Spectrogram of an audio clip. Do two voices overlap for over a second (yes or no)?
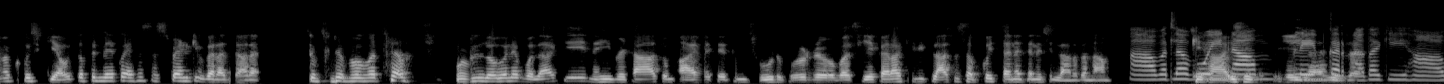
yes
